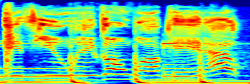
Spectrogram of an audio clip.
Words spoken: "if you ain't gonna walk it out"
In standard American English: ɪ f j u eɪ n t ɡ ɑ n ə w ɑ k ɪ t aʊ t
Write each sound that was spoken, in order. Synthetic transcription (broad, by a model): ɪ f j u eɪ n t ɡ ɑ ə w ɑ k ɪ t aʊ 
